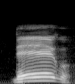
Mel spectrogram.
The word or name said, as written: beego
